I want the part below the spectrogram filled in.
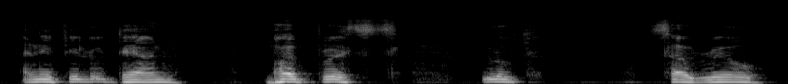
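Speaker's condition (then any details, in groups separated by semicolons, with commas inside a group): Cerebral palsy; talks slowly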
